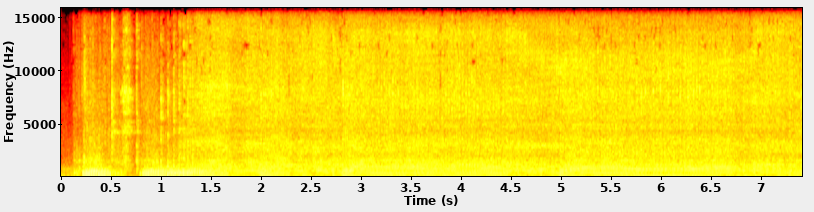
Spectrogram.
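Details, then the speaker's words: Echo CS-330T top-handle two-stroke chainsaw that hadn't run in years and was hard to start: rough, surging buzz that sags and picks back up. It sounds starved at high speed. Suggested fixes are turning out the high-speed adjustment and a carb kit; the fuel pump diaphragm is likely hardened. "turn that high speed adjustment out a little sounds like it's starving at a high speed probably needs a carb"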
